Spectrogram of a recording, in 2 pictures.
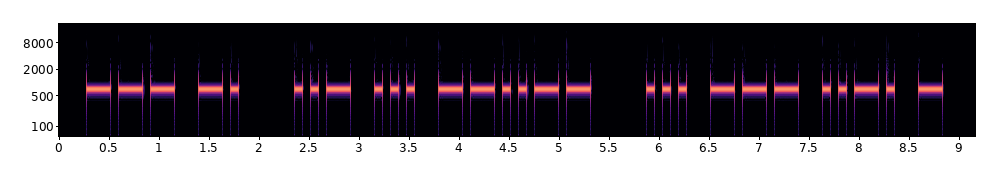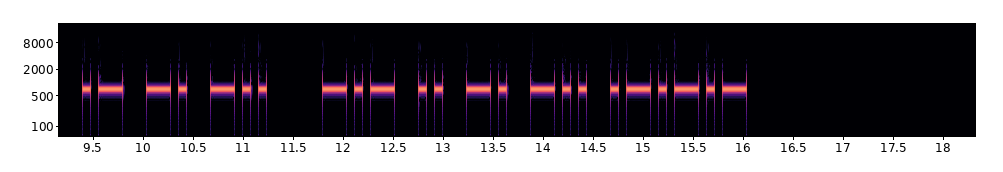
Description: Morse code, heard as a keyed tone, about 15 wpm, 700 Hz. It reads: ON US, SOFT AND KIND.
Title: Sentences from Top 1500 Words 15wpm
